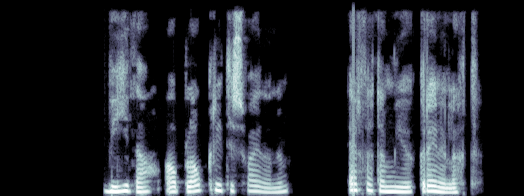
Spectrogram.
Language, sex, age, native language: Icelandic, female, 30-39, Icelandic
